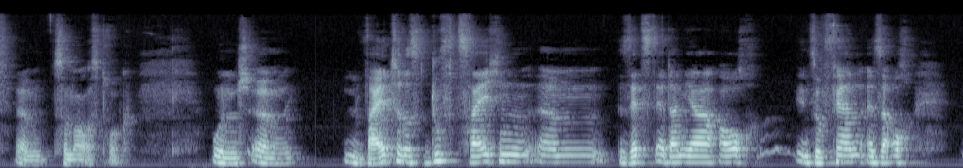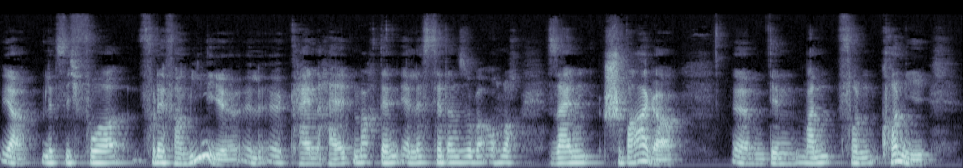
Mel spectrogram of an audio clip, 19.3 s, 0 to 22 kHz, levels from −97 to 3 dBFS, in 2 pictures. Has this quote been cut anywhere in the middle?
no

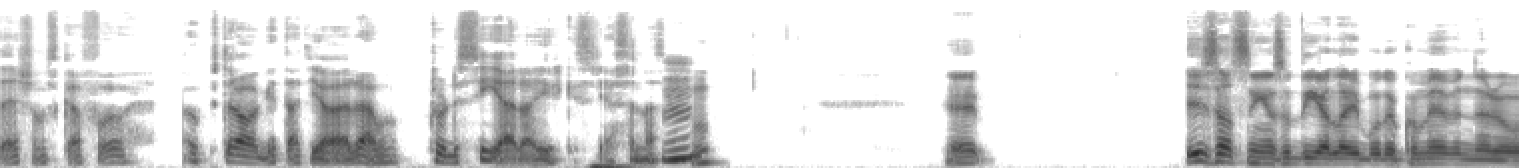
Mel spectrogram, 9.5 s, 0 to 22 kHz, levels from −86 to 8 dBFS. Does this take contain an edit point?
yes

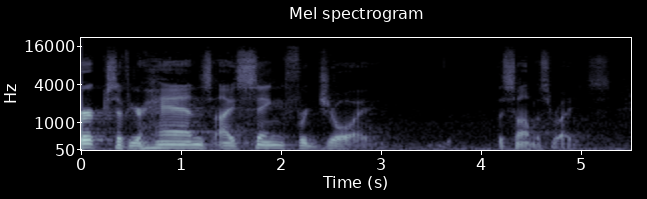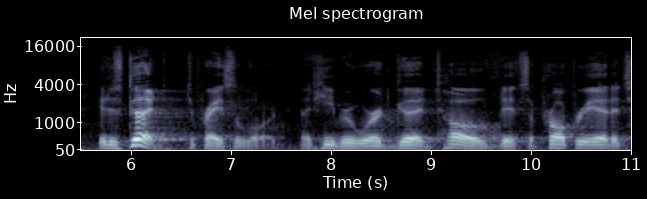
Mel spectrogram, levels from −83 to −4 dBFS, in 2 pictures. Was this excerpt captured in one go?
no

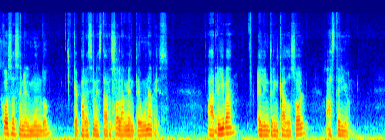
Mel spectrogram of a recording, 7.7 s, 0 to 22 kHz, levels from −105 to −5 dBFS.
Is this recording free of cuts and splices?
no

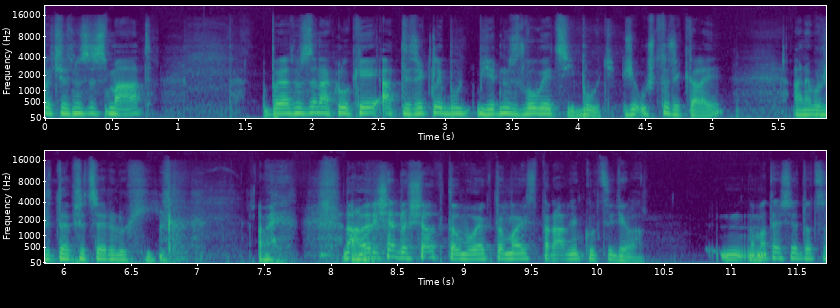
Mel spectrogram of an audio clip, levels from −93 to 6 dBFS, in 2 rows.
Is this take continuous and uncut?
yes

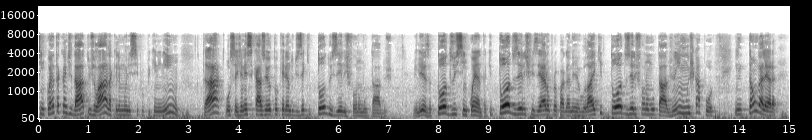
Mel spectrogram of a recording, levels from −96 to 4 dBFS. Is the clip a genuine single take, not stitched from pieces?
no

